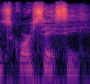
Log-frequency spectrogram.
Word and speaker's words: Scorsese: The 1995 movie Search and Destroy by New Image Films and Martin Scorsese. I don't know how to say it. Like that. Scorsese. Right Martin off the bat, Scorsese.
